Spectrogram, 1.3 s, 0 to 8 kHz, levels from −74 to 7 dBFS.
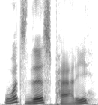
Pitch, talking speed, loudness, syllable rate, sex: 145 Hz, 135 wpm, -18 LUFS, 3.4 syllables/s, female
